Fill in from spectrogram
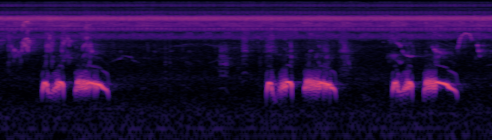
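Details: Spotted dove, a recording used to lure birds: three phrases of a quick rough double note followed by a longer hollow coo falling away, separated by pauses, with faint high chirping.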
